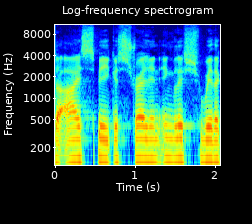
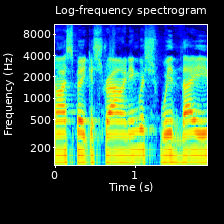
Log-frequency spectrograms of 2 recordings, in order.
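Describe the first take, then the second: First: It is said in a cultivated Australian accent. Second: It is said in a broad Australian accent. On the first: "I speak Australian English with a cultivated accent" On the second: "I speak Australian English with a broad Australian accent"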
